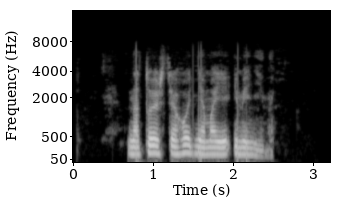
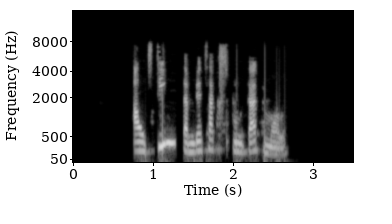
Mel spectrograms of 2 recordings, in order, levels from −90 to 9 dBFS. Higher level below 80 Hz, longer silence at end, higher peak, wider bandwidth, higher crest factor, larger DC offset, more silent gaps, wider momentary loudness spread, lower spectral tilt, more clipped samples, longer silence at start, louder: first, -48 dBFS vs -60 dBFS; about the same, 0.75 s vs 0.85 s; about the same, -2 dBFS vs -2 dBFS; about the same, 7.6 kHz vs 8.2 kHz; about the same, 16 dB vs 18 dB; neither; second, none vs 1.29-1.36 s; second, 8 LU vs 12 LU; first, -8 dB/octave vs -4 dB/octave; neither; about the same, 0.7 s vs 0.75 s; about the same, -17 LUFS vs -18 LUFS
